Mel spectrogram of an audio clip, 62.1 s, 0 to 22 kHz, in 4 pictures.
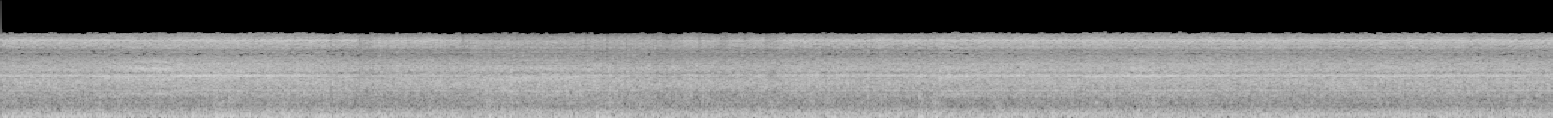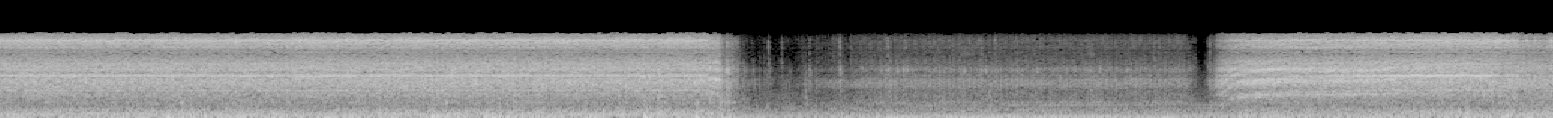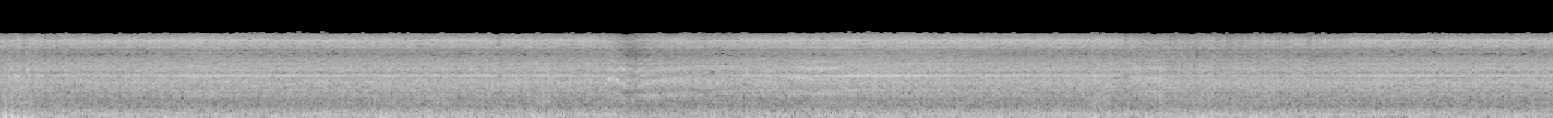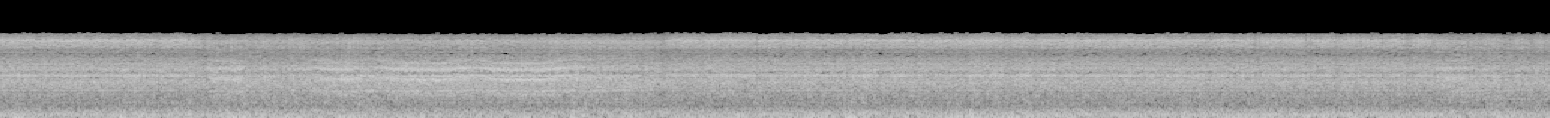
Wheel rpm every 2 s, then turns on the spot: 230, 230, 230, 230, 230, 230, 230, 230, 230, 230, 230, 120, 10, 30, 170, 230, 230, 230, 200, 220, 230, 230, 230, 230, 230, 220, 230, 230, 230, 230, 230.
22-26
